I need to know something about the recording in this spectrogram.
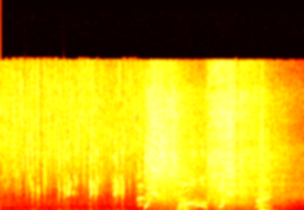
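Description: Cartoon sound effects of water spurting and dripping from leaks in an animated insect's body, with a bright hiss of spray midway. Short squeaky cartoon vocal sounds glide up and down over it, the last one falling steeply in pitch near the end.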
